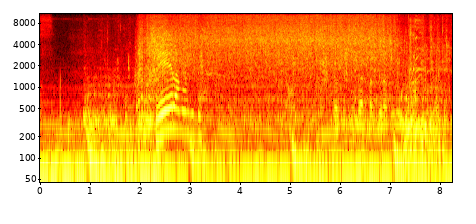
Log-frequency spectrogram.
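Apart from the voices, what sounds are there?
toilet flushing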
